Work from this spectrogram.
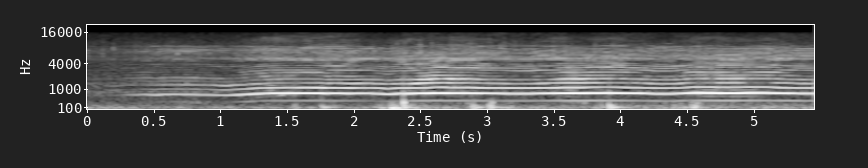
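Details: Humpback whale escort singing beside a mother and calf at Silver Bank, Dominican Republic, April 2015: one long steady tonal moan with many even harmonics, gently wavering in pitch, with faint low thumps underneath.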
